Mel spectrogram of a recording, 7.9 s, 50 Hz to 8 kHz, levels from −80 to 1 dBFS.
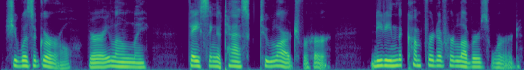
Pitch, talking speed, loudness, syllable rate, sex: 155 Hz, 155 wpm, -18 LUFS, 4.3 syllables/s, female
